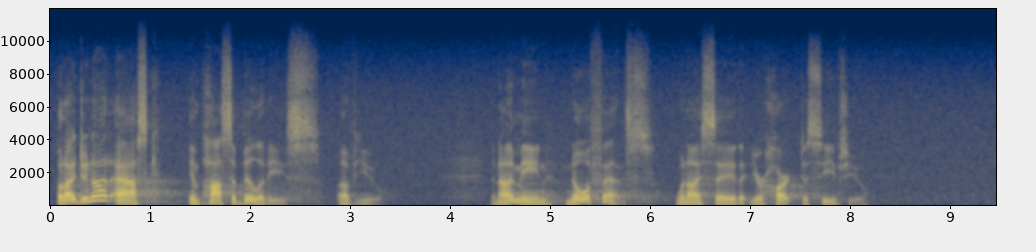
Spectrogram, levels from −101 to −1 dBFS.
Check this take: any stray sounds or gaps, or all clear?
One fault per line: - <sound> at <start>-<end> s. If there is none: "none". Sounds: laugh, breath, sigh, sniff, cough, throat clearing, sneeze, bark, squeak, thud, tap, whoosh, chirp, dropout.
none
